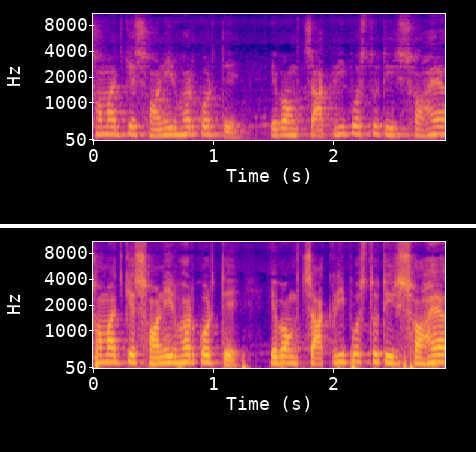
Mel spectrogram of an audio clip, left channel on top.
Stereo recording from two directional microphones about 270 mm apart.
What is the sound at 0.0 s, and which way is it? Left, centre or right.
Speech, right.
